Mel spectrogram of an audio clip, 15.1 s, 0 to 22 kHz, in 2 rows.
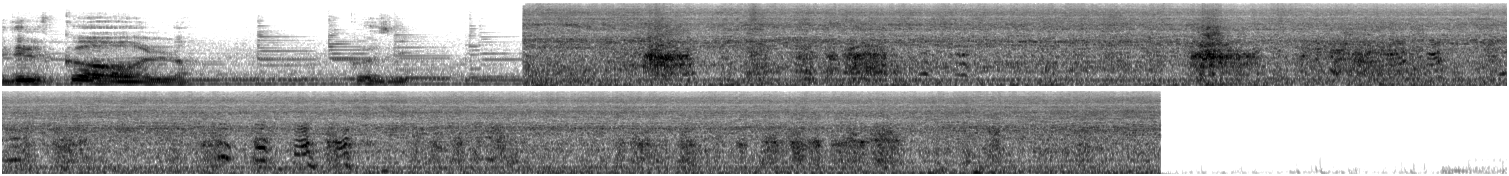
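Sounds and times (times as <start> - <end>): loud hissing noise: 2.6 - 13.4.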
